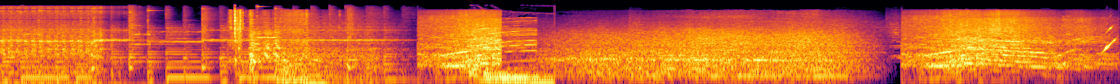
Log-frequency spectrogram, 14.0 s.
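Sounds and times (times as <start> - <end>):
car engine revving: 11.3 - 14.0.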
